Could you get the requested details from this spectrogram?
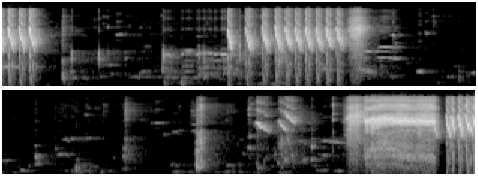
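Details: Weaver song for training pet birds: bursts of fast ticking chatter separated by quieter scratchy notes, ending in a loud, sustained sizzling buzz.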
